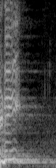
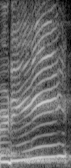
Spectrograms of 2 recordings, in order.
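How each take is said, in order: First: ड़ी as a quick "ri"; ड़ी brief, with no hold; short vowel. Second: ड़ी held as a long "reee"; ड़ी drawn out on a rising note; long vowel. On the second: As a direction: stretch out the ee in ड़ी. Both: Shown as a demonstration. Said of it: "उच्चारण में समय लग रहा".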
